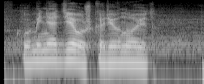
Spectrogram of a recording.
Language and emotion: Russian, neutral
